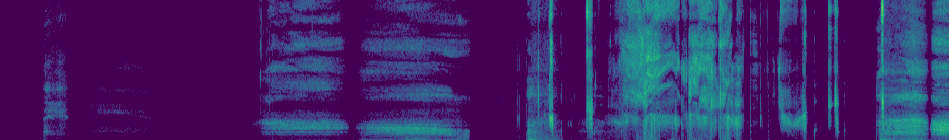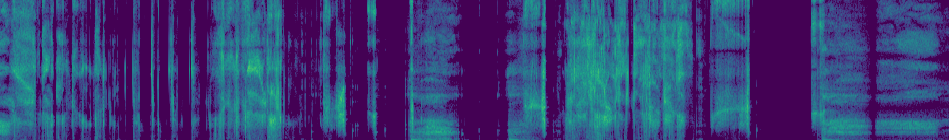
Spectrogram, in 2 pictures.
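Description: Close, wet mouth sounds of nibbling and tasting an ear come in irregular bursts of soft smacks and crunchy bites. Short silences and faint sighing breaths fall between them.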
